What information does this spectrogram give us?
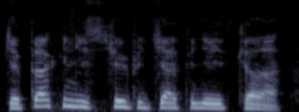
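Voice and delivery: high, loud, slow sneering mimicry; mock her like a whiny girl. Girl telling him to get in the car, mimicked high and slow. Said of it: "Chick's like".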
